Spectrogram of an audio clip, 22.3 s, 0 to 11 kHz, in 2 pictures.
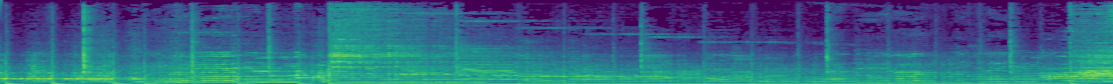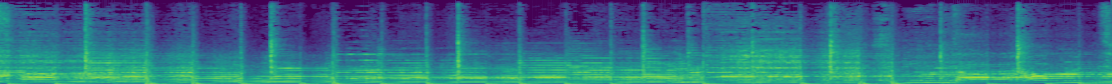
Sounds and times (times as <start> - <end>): Singing: 0.0 - 7.2, 7.9 - 22.2
Music: 0.0 - 22.2.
